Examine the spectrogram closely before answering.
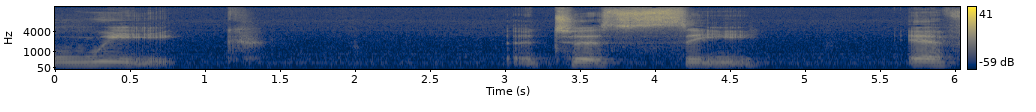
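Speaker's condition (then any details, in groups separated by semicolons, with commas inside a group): Essential tremor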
